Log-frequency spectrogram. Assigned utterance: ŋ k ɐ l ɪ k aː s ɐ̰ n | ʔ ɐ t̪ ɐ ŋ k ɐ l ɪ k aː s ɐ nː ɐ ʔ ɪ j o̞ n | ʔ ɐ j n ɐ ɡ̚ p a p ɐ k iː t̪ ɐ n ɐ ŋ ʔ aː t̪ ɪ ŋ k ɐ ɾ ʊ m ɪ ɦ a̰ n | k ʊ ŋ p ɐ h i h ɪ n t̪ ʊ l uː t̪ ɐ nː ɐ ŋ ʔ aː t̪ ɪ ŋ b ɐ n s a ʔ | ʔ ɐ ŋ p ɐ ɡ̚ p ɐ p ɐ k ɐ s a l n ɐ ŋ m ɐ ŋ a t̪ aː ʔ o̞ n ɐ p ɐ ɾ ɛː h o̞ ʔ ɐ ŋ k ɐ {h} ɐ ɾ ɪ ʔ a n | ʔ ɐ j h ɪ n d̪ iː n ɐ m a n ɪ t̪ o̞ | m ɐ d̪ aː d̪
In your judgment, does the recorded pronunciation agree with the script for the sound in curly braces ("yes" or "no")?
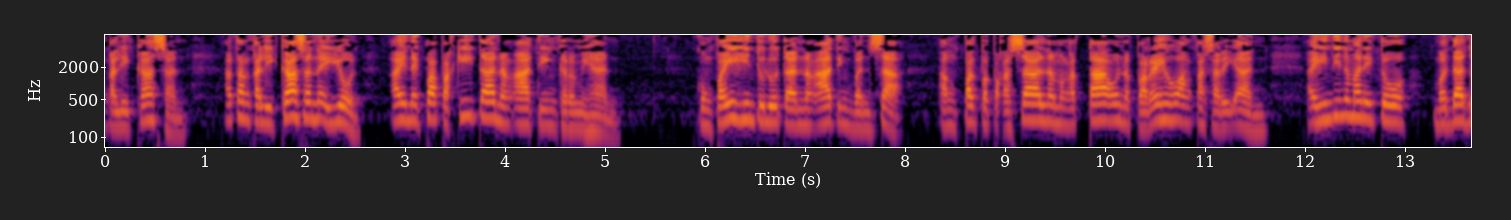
no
